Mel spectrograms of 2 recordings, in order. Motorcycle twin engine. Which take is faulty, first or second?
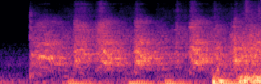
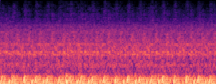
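first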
